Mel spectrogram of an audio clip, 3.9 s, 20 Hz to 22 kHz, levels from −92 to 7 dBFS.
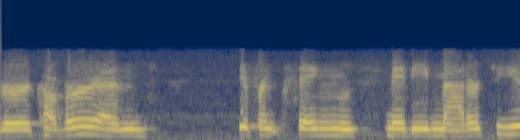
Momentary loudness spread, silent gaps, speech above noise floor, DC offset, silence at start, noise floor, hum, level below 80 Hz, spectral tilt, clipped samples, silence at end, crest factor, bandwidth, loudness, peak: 5 LU; none; 32 dB; under 0.1%; 0 s; -45 dBFS; none; -48 dBFS; -9 dB/octave; under 0.1%; 0 s; 12 dB; 5 kHz; -14 LUFS; -2 dBFS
